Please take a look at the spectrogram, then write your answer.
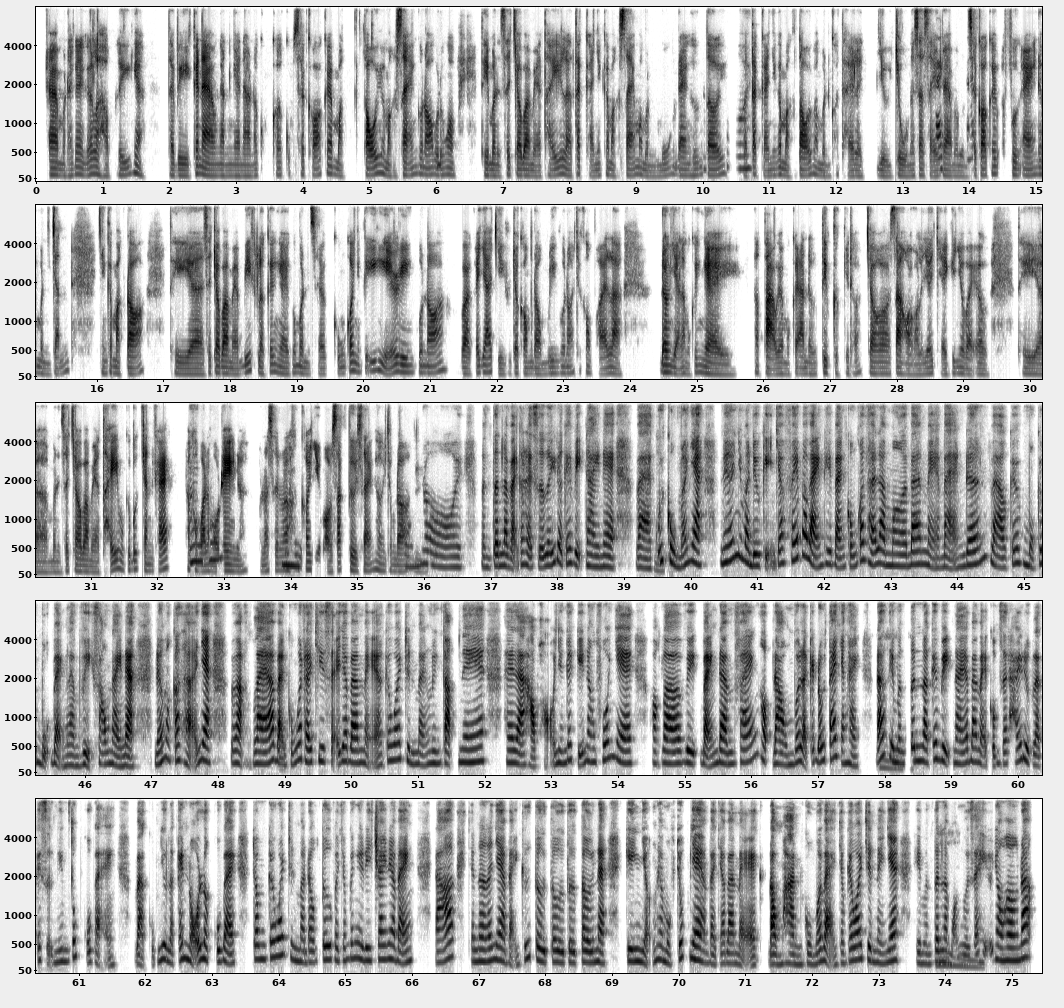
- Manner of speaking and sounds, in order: tapping; other background noise; unintelligible speech; chuckle; in English: "D-J"
- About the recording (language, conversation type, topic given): Vietnamese, advice, Làm thế nào để nói chuyện với gia đình khi họ phê bình quyết định chọn nghề hoặc việc học của bạn?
